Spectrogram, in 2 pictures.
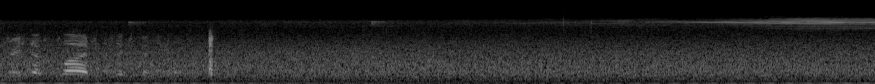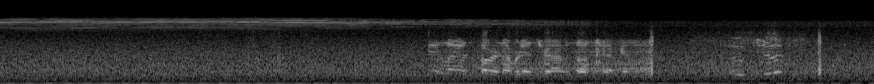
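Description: Loaded coal hopper cars rolling past on the rails, a steady rushing wheel-on-rail noise. A high, thin hiss swells in the middle and fades again.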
